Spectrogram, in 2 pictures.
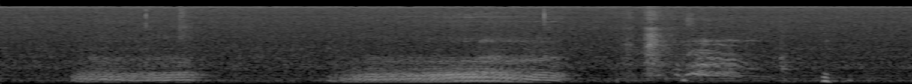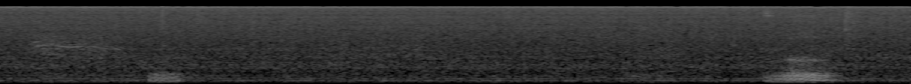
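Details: Yorkshire Terrier Chewy, eleven months old, growling at his mirror image indoors: repeated low rumbling bursts, one long two-second growl, then scattered shorter grumbles among soft clicks and movement noise.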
